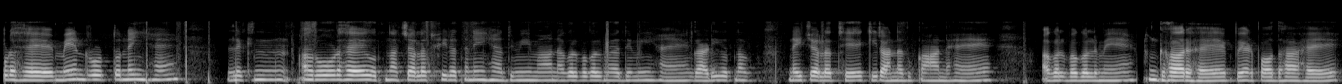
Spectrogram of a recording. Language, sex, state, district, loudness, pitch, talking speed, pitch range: Hindi, female, Chhattisgarh, Sarguja, -19 LUFS, 190 Hz, 165 wpm, 180-210 Hz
